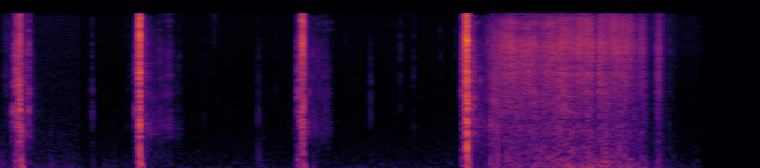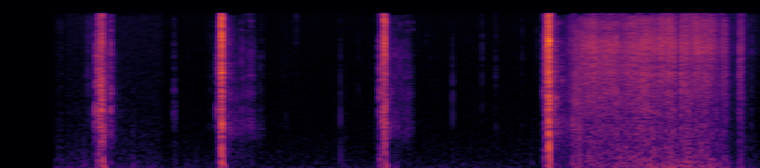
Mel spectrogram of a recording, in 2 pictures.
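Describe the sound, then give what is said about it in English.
A match being struck twice. Each strike starts with a few sharp, dry scraping clicks, then a longer hissing flare as the match ignites. The whole sound is quiet, with silence between events. “The sound you just heard was a recording of someone striking a match.”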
